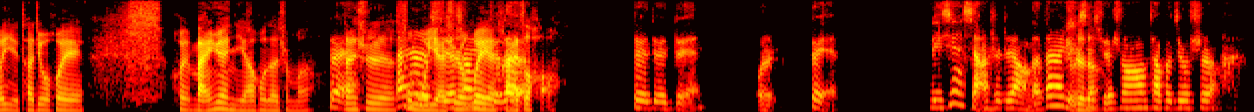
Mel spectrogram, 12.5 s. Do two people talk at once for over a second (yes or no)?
yes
